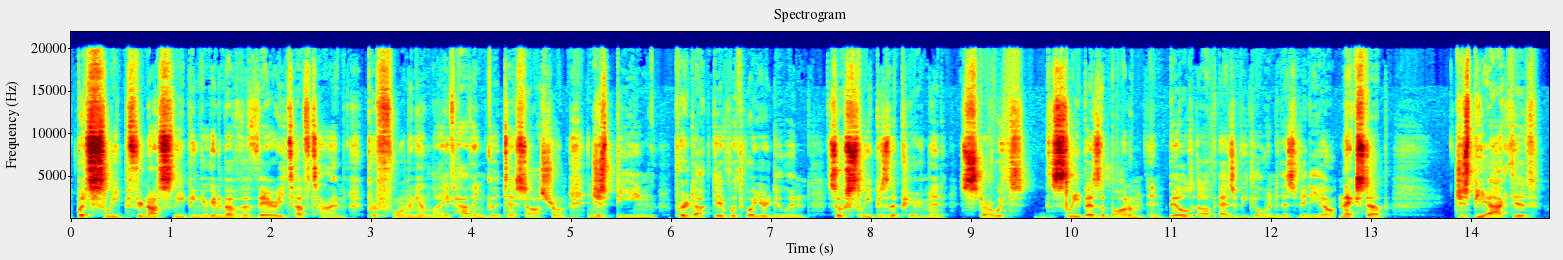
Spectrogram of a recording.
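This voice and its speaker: A young man talking straight to camera about fitness, earnest and emphatic, leaning on "bro" and "literally." His voice sits low and stays fairly level in pitch, with a bright, forward edge. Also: completely flat delivery, moderate pace. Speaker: fitness vlogger. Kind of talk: casual motivational talk to camera.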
